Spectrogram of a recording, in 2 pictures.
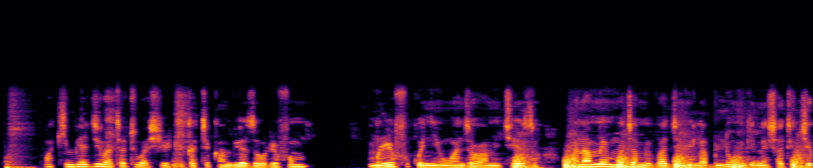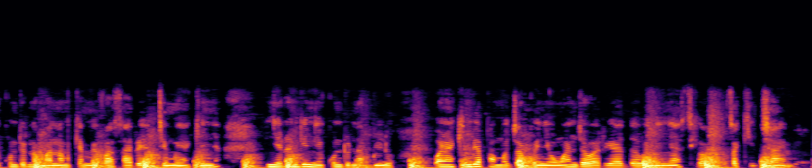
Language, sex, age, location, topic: Swahili, female, 18-24, Kisumu, education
